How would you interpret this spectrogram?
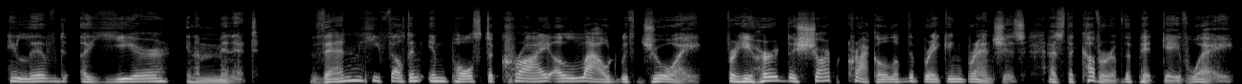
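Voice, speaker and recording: A man narrating an adventure story in a dramatic, deliberate, suspenseful way. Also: medium pitch, expressive, no echo, clean studio sound.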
